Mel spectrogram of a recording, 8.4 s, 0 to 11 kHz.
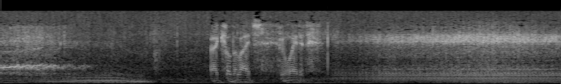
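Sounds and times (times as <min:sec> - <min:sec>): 
car tire squealing while skidding at a curve: 0:00.0 - 0:01.9, 0:05.1 - 0:08.4
low car engine rumble: 0:00.0 - 0:08.4
speech: 0:03.2 - 0:05.0.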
